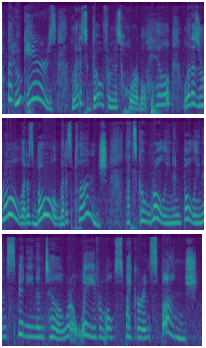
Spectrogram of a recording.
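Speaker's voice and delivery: high, driving rhymed exhortation; rally everyone with mounting zest; rousing centipede. A narrator's reading. Centipede urging his friends to roll away, excited rallying cry.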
